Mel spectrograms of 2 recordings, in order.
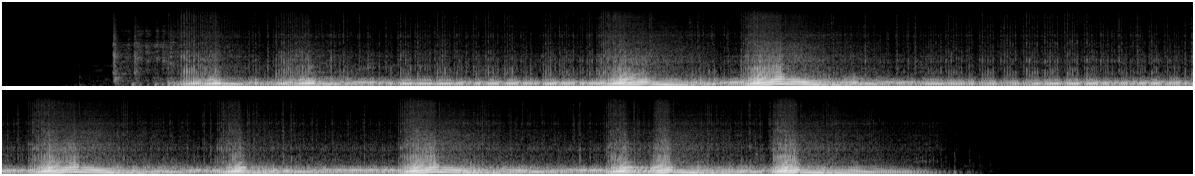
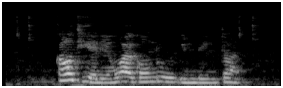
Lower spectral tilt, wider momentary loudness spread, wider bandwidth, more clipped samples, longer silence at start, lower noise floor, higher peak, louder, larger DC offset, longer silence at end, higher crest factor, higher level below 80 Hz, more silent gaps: first, -9.5 dB/octave vs -8 dB/octave; about the same, 11 LU vs 11 LU; first, 12.5 kHz vs 11 kHz; neither; first, 1.1 s vs 0.55 s; first, -85 dBFS vs -49 dBFS; about the same, 0 dBFS vs -2 dBFS; first, -18 LUFS vs -22 LUFS; neither; first, 2.55 s vs 0.35 s; about the same, 18 dB vs 20 dB; first, -28 dBFS vs -50 dBFS; neither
